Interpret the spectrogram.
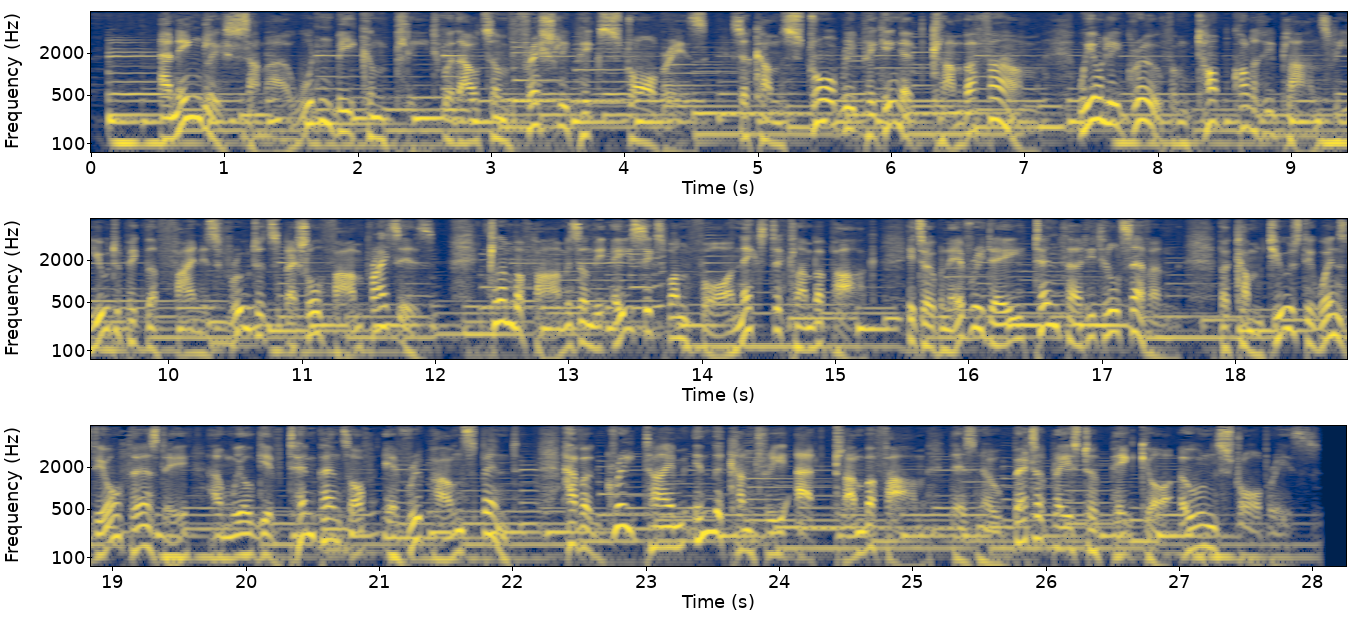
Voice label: Radio Hallam Advert; Clumber Farm

